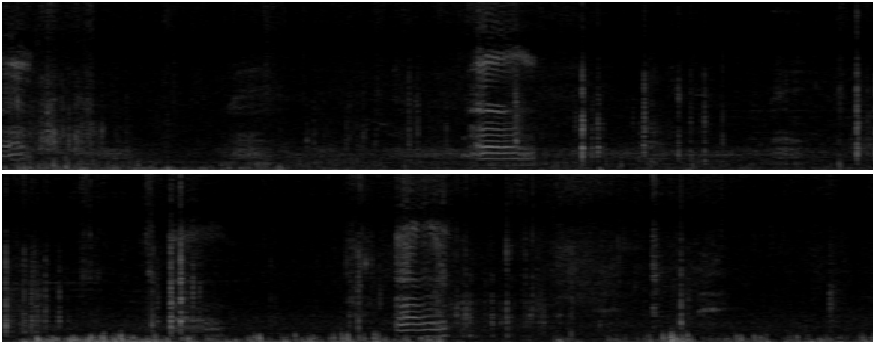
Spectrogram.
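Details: Grey furry homeless stray cat on an Istanbul street, meowing because it is hungry; two drawn-out, wavering meows near three and eight and a half seconds, set against low street rumble and rustling.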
